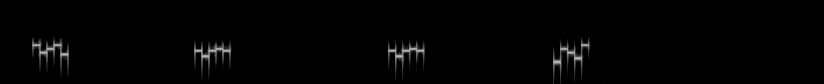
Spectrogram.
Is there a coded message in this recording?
Yes: five-tone selective call (ZVEI) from 0.3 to 5.9 s, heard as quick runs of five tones, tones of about 70 ms. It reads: 06805 74787 74787 18630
